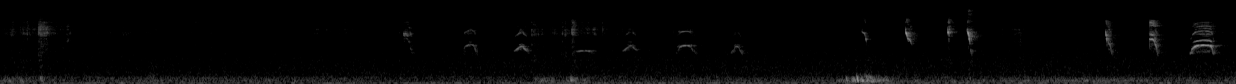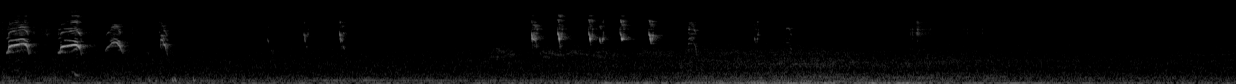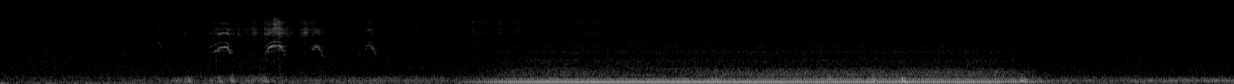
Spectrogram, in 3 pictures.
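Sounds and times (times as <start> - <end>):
small birds chirping: 4.0 - 7.6, 8.5 - 10.3, 11.0 - 14.2, 14.9 - 16.0, 17.2 - 20.4, 26.2 - 28.8.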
